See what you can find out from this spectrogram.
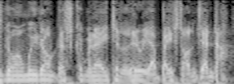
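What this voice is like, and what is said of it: Vinnie Jones impression. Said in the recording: “That was a great impression.”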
